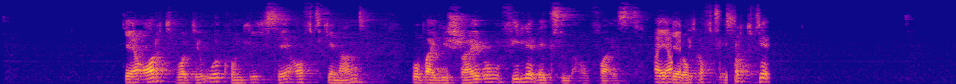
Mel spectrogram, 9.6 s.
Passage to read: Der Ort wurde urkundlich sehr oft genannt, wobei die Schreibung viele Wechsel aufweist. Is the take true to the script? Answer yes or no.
no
